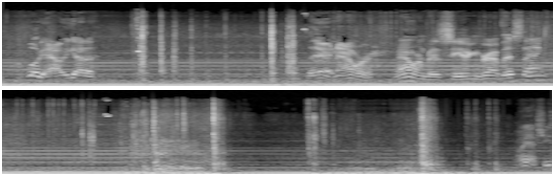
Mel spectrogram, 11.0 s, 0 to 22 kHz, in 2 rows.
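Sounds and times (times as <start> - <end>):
diesel engine idling: 0.0 - 6.8.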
